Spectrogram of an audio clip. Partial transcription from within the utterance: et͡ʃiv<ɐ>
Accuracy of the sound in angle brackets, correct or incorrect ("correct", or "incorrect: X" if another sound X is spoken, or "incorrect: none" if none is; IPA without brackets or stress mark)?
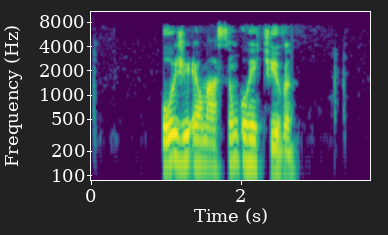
correct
